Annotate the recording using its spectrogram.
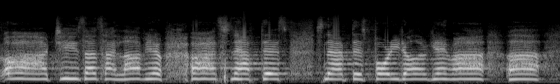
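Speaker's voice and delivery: high, held strained cry; hammed-up high-pitched anguish; mock straining zeal. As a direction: act out snapping things with overwrought effort. Acts out snapping his games in half.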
